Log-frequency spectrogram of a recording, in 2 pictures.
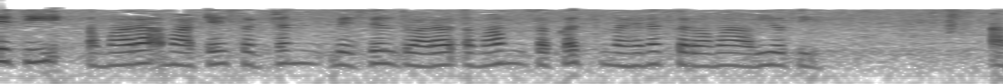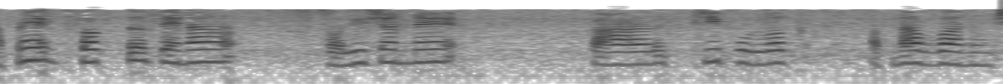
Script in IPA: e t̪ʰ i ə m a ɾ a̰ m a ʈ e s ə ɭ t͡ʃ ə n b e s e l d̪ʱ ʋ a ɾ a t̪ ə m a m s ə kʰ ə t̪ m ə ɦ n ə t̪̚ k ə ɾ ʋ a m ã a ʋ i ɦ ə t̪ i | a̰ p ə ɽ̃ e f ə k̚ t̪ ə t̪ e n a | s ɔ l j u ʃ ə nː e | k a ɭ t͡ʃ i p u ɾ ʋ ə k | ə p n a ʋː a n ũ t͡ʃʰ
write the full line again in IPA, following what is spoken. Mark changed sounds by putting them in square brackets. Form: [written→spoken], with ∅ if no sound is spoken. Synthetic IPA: e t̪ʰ i ə m a ɾ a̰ m a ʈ e s ə [ɭ→ɾ] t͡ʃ ə n b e s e l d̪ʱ ʋ a ɾ a t̪ ə m a m s ə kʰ ə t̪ m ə ɦ n ə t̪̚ k ə ɾ ʋ a m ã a ʋ i ɦ ə t̪ i | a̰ p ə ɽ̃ e f ə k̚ t̪ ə t̪ e n a | s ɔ l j u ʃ ə nː e | k a ɭ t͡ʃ i p u ɾ ʋ ə k | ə p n a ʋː a n ũ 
